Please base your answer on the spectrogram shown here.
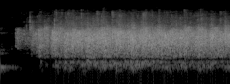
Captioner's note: audience clapping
